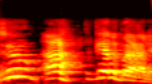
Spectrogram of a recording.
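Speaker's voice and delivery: offhand seen-it-all brush-off. Retelling how David answered the question about Zoom: imitating David's offhand dismissal. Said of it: "Like he'd done it a thousand times".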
